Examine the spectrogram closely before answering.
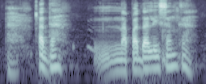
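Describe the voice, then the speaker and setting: A man's voice: on the low side, a little slow, a little mellow, husky. A man acting as a guilt-ridden, generous young man in an Ilocano radio drama, solicitous and insistent, with an Ilocano accent. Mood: guilty, concerned.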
